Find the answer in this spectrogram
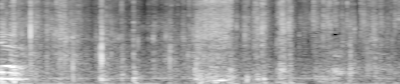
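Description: Clear plastic wrapping crinkling as a stack of plastic-bagged, slabbed comic books is handled and lifted out of a cardboard box, with irregular crackles and sharp taps.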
